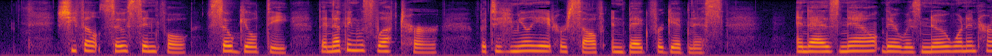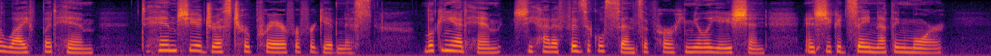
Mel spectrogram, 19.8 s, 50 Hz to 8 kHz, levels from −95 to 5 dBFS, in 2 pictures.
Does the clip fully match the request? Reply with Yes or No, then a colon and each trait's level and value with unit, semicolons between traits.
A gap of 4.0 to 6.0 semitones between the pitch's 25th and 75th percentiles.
No: average, 3.5 semitones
